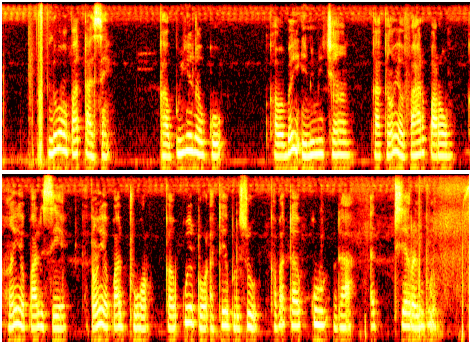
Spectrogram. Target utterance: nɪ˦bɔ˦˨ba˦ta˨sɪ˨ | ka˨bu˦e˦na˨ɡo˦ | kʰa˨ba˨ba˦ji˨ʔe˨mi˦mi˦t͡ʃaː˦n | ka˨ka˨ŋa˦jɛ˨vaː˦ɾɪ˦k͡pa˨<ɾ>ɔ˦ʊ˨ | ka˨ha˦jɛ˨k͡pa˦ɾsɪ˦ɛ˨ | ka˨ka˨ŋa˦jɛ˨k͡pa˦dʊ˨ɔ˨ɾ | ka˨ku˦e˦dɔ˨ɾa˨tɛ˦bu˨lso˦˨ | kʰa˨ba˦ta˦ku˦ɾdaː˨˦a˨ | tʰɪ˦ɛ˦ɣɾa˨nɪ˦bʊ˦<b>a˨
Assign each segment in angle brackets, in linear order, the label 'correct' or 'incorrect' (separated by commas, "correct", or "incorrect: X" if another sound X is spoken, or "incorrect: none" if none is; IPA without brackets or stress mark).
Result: correct, incorrect: m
